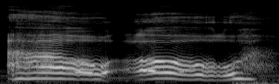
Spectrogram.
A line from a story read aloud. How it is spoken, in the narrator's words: Braylon moaned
